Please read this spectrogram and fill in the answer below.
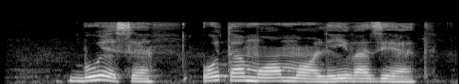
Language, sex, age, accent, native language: Uzbek, male, 18-24, Farg'ona, Uzbek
